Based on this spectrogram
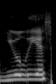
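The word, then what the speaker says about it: Iulius: you know there's like Ulius Kaisar. Oh, by the way, so there's no J's in Latin. There's no J's in Latin. Everything is pronounced like a I. So uper Ulius um and then the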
